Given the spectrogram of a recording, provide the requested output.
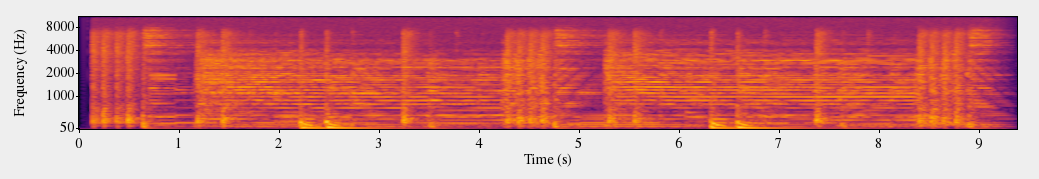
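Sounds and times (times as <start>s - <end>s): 
flanged bass: 0.7s - 9.3s.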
